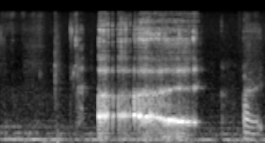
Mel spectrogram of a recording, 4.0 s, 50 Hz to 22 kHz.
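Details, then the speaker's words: Person's single loud, drawn-out belch of about 1.5 seconds, then a short voiced sound, over low room hum; deliberate burping recorded on a phone. "um I'm going to be doing a uh burping one"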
